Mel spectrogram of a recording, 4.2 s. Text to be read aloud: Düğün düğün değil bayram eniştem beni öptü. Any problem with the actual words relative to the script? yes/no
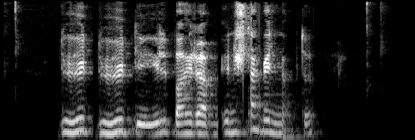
no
